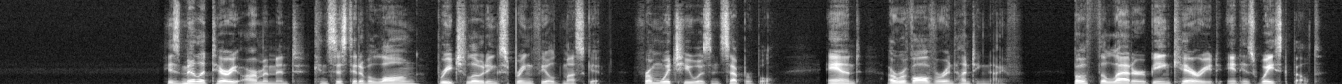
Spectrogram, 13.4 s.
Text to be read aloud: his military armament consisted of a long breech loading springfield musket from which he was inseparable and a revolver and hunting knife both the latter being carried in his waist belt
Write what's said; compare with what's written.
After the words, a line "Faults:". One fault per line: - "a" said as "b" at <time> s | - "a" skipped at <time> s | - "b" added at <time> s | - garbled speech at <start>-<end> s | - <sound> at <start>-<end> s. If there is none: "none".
his military armament consisted of a long breech loading springfield musket from which he was inseparable and a revolver and hunting knife both the latter being carried in his waist belt
Faults:
none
